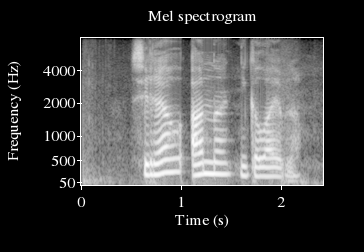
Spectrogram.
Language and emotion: Russian, positive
